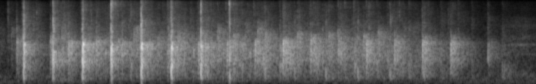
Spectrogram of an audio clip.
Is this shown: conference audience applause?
yes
